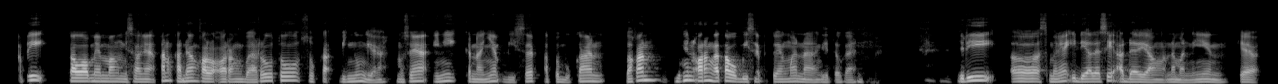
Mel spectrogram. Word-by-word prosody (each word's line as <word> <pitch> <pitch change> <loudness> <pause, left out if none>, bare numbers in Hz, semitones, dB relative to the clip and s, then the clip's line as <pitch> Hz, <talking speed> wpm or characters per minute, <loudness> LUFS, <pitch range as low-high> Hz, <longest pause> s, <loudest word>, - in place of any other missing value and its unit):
Tapi 200 +1 +2 0.2
kalau 150 0 +9
memang 140 -2 0
misalnya 125 -1 -2
kan 170 +1 0
kadang 155 -1 +1
kalau 135 -2 +5
orang 125 -1 -1
baru 150 +10 0
tuh 185 0 +2
suka 135 - -5
bingung 135 +3 -4
ya, 110 +3 -6
maksudnya 150 +7 +1
ini 150 +5 -3
kenanya 120 +5 -2
bisep 115 +7 -4
atau - - -8
bukan. 140 +6 -2 0.2
Bahkan 185 +10 +6 0.3
mungkin 190 +7 0
orang 170 +2 +7
gak - - +5
tahu 160 - +8
bisep 125 0 -5
itu - - -10
yang 125 - -5
mana 115 -5 -2
gitu 110 0 -8
kan. 105 +2 -9 0.9
Jadi, 175 +7 +3
eee, 135 0 +1
sebenarnya 135 +5 -2
idealnya 130 -2 +1
sih 180 - +2
ada 120 -6 0
yang 110 -2 -1
nemenin 110 0 -4
kayak 115 -3 -3
130 Hz, 185 wpm, -23 LUFS, 115-150 Hz, 0.9 s, kalau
